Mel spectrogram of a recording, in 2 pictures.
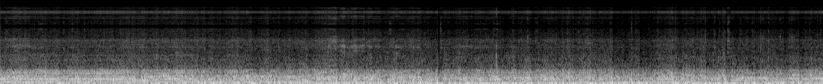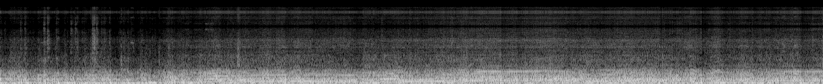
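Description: Rally car engine at full effort, heard from inside the cabin and muffled, its pitch climbing and dropping as the driver accelerates and shifts gear.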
